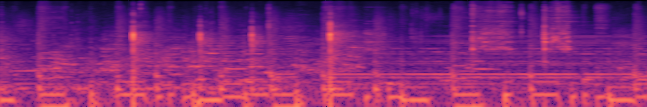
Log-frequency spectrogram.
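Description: Cocktail cherries chopped finely with a knife on a board, a run of quick close taps and knocks of the blade, uneven in rhythm, over faint background music.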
